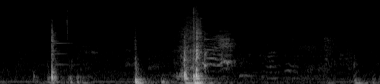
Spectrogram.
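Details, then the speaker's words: Mid-90s Eden World Tour 800 bass amplifier head, arrived in a bent road case by post, bent rack ears: a few heavy irregular clunks as the unit is moved, a solid mass knocking inside the chassis; owner suspects a loose transformer. "It sounds like it's in this area over here. I wonder if it's a transformer."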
